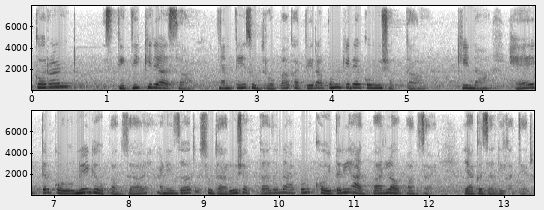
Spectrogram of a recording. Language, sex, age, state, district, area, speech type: Goan Konkani, female, 18-30, Goa, Bardez, urban, spontaneous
